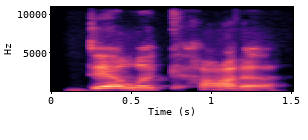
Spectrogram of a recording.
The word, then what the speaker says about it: delicata: Well, just think of it like this. Terracotta. Delicata.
